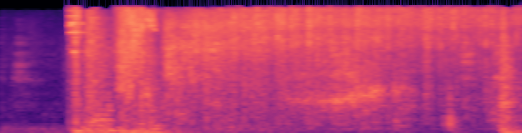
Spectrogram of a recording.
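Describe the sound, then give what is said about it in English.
Gunfire in an action film scene: a sudden loud, harsh burst opens into sustained roaring noise with a few sharper bangs near the end. No one speaks. “He's actually commanding his gun at this point.”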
